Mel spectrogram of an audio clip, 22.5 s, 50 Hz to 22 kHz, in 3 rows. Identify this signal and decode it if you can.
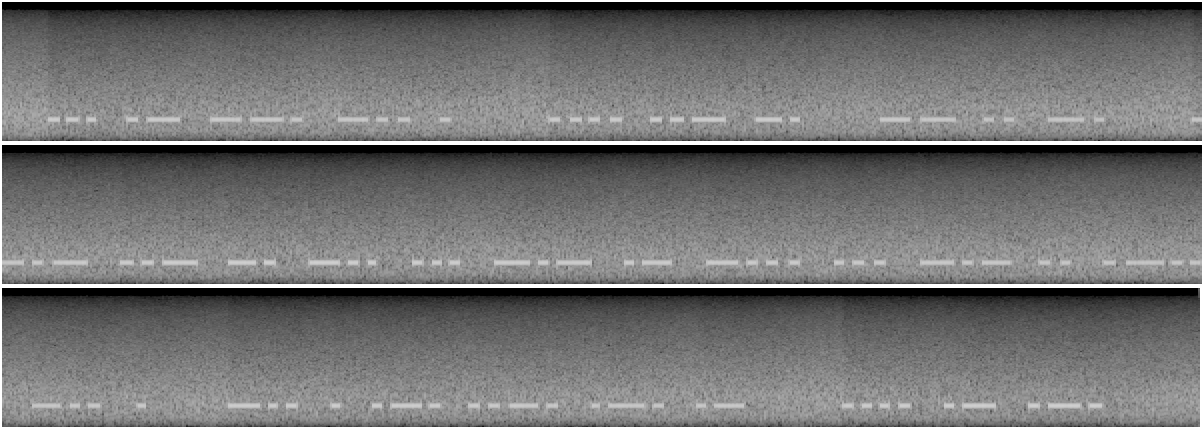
Morse code, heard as a keyed tone, hand-sent with a straight key, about 20 wpm, 670 Hz, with radio static and a narrow filter. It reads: SAGDE HUN MIN KUNDSKABSKILDE DERFRA HAR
